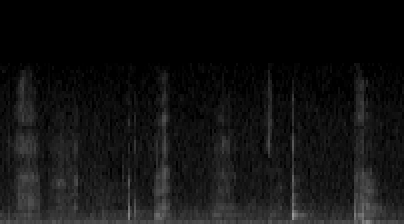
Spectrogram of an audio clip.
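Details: Little one with hiccups: a few brief, abrupt gulping clicks at irregular intervals over a quiet room background.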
